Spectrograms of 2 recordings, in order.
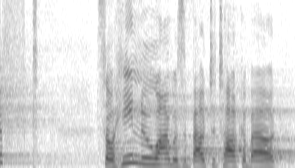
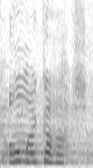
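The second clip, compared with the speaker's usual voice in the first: thrilled; 9 semitones higher than usual. Retold or imitated. Son finally calling her.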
